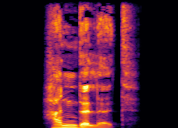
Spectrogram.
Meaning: second-person plural subjunctive I of handeln
- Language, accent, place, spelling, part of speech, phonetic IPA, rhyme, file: German, Germany, Berlin, handelet, verb, [ˈhandələt], -andələt, De-handelet.ogg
